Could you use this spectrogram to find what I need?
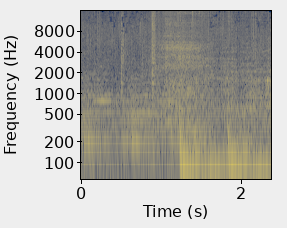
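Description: Yakisoba frying in a sweet pink sauce, giving a steady, crackling sizzle that hisses throughout with no pauses.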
